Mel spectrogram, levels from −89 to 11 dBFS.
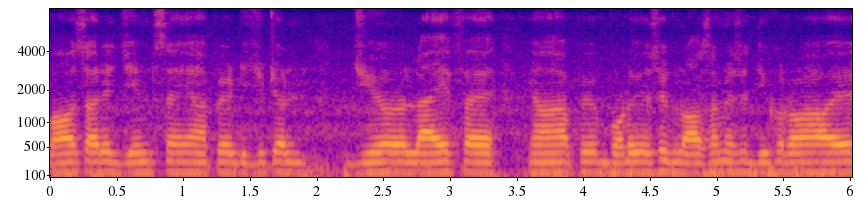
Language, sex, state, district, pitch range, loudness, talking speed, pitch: Hindi, male, Haryana, Rohtak, 130-135 Hz, -15 LUFS, 200 wpm, 135 Hz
